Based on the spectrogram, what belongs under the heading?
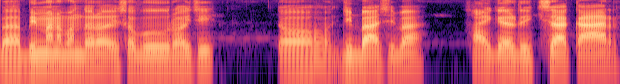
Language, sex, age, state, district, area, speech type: Odia, male, 18-30, Odisha, Ganjam, urban, spontaneous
